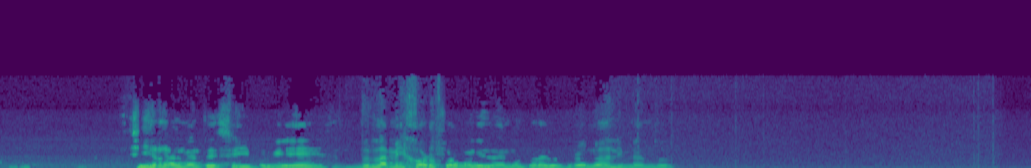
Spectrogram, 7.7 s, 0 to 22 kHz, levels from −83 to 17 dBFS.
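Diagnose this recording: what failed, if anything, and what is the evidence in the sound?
Other side's voice leaking through, 0.0 to 1.0 s: a faint second voice about 25 dB under the talker, likely loudspeaker echo left behind by call processing.

Speech suppressed in double talk at 0.88–1.35 s, 1.51–2.49 s and 3.32–4.47 s: the voice dips by up to about 15 dB, likely the canceller ducking overlapping talk.

Background gated by the echo canceller from 7.56 s to the end: room sound drops about 6 dB as call processing clamps the microphone during loudspeaker playback.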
